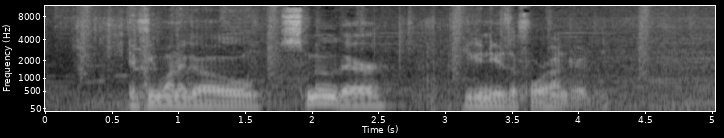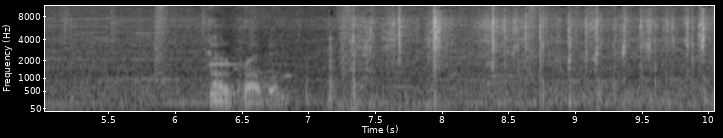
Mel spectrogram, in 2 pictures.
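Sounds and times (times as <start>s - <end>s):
faint hum: 0.0s - 10.0s.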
